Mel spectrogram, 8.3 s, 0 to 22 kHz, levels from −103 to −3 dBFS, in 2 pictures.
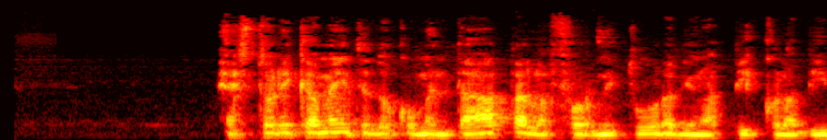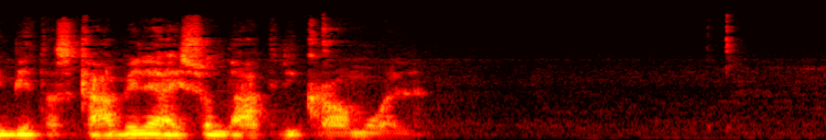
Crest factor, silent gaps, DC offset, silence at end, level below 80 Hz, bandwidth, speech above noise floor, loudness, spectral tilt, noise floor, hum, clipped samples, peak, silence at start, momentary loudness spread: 20 dB; none; under 0.1%; 2.15 s; -62 dBFS; 12.5 kHz; 53 dB; -31 LUFS; -7 dB/octave; -83 dBFS; none; under 0.1%; -12 dBFS; 1.1 s; 11 LU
